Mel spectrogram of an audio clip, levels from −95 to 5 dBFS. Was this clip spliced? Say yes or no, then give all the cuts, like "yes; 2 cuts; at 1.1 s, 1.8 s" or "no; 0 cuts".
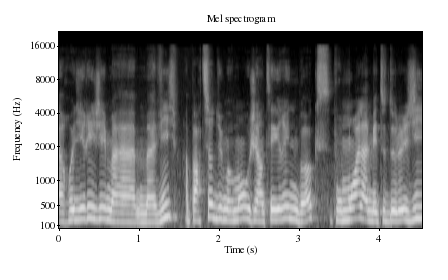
yes; 2 cuts; at 1.5 s, 3.4 s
